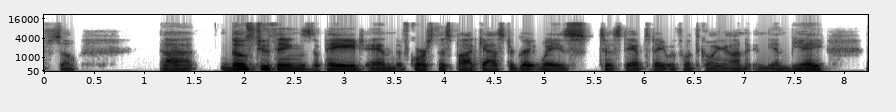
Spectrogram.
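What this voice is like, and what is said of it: Sick, rough-sounding voice. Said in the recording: “my voice sounds terrible. And excuse me, I'm clearing my throat, have some coughs, feeling sick again”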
